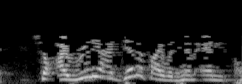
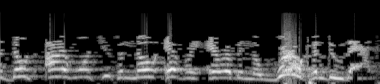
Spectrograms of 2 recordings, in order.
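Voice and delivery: loud, high shouted preaching; full-force preaching; 6 semitones higher, 10 dB louder, slower than usual. Real, not acted. Preacher roaring the hymn's message at his congregation. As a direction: preach it hard to the crowd.

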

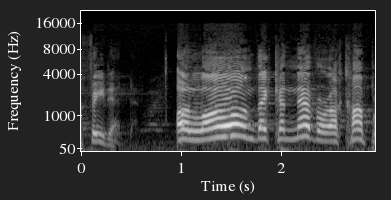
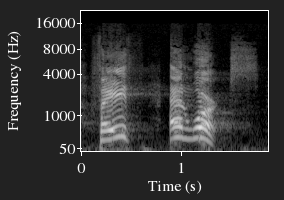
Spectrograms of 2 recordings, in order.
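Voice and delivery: ordinary talk, nothing marked

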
